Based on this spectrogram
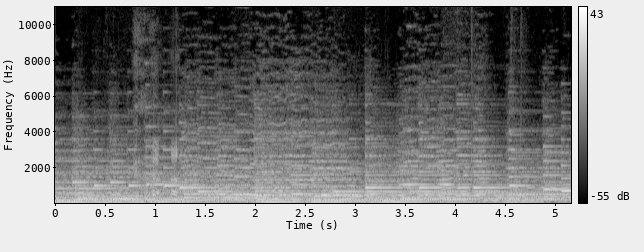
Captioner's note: laughs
